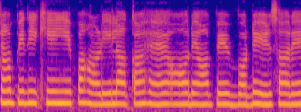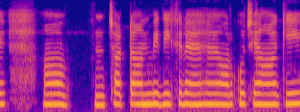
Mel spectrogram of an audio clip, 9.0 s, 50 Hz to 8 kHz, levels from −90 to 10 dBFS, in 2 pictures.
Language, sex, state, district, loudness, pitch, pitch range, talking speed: Hindi, female, Uttar Pradesh, Etah, -12 LUFS, 275 Hz, 270-285 Hz, 155 wpm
